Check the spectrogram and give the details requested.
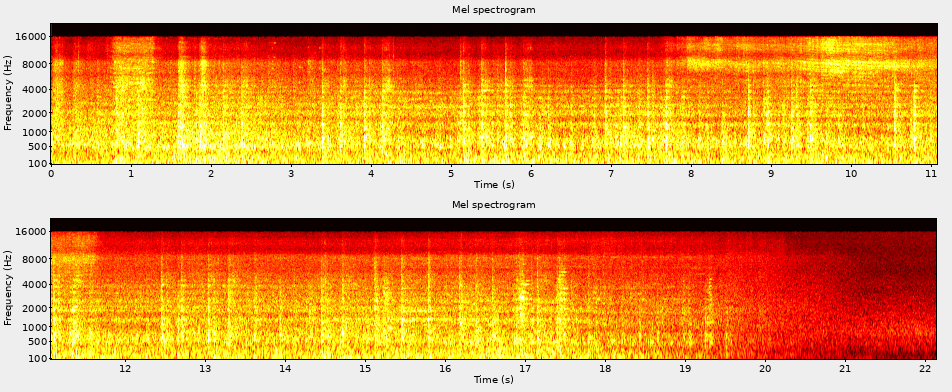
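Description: Diesel-hauled passenger train passing over a bridge: a steady engine hum with the wheels clicking over the rail joints. It fades away quickly near the end.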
